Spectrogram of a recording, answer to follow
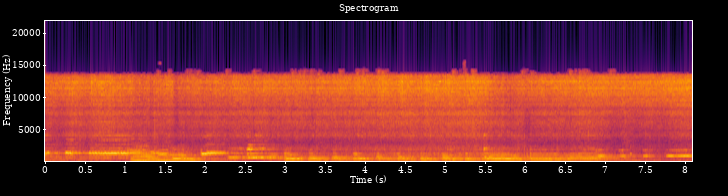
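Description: Music from an old film's soundtrack, played back over speakers: a melody of held notes over chords, changing every half second or so and dipping slightly quieter near the end.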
